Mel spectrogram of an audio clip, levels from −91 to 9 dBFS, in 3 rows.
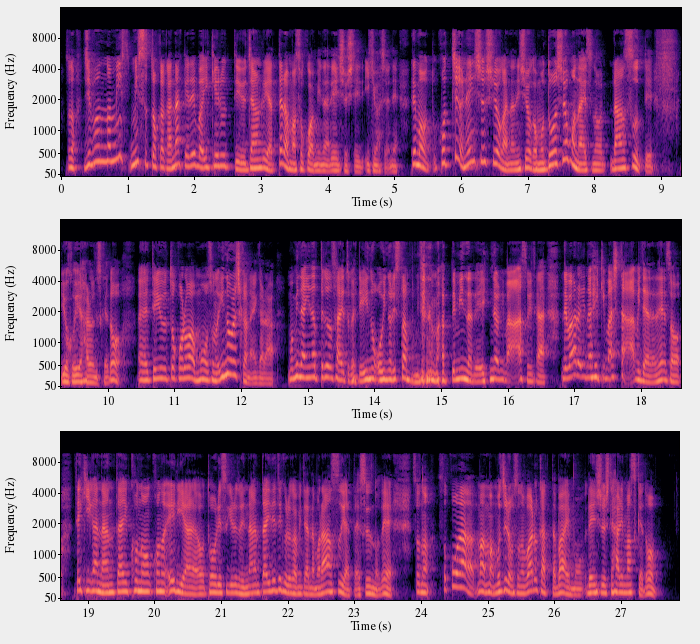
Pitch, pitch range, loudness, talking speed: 185 Hz, 155-220 Hz, -19 LUFS, 535 characters per minute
